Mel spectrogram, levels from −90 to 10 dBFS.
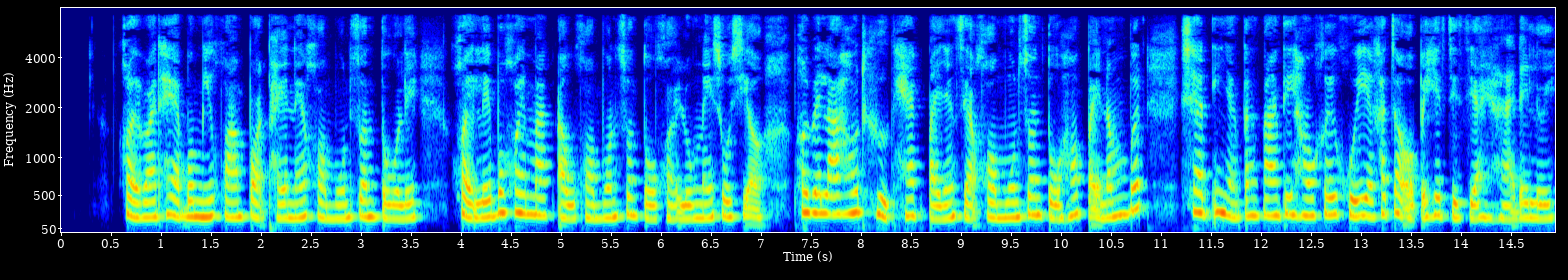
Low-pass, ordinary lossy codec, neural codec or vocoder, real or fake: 7.2 kHz; MP3, 48 kbps; none; real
